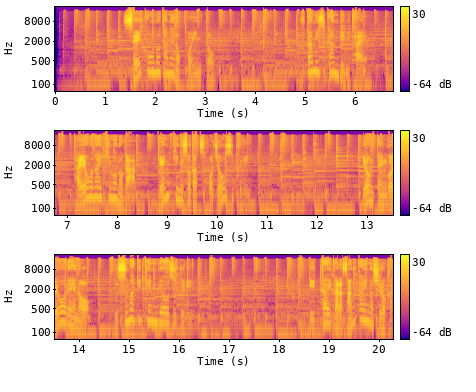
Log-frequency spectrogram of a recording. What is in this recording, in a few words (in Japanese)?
ボイスサンプル 農業ナレ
